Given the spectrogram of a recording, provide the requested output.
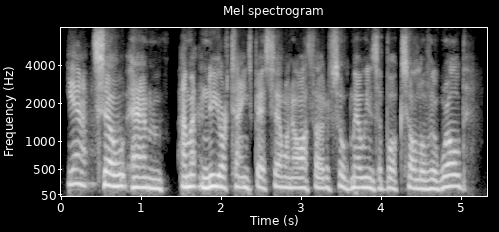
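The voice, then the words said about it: Mixed Scottish and Southern American accent. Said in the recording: “you'll notice I've got a couple of accents. So I got this half Sean Connery, half Dolly Parton thing going on.”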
